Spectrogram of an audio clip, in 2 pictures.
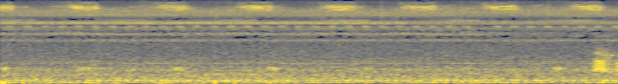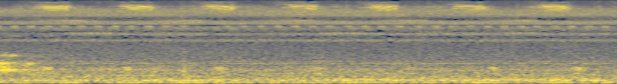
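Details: Steady nighttime insect chorus in summer, crickets among forest bugs, layered high trills with a shrill pulse recurring about every second; a short brighter chirp stands out near the middle.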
